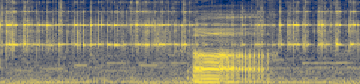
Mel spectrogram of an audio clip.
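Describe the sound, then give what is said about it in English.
Ice cubes clink against a glass of Cloven Hoof dark spiced rum, leaving bright ringing tones that hang throughout, with a fuller, louder rattle about two seconds in before it settles back to a steady chime. “I've got a rock in the bottle.”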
